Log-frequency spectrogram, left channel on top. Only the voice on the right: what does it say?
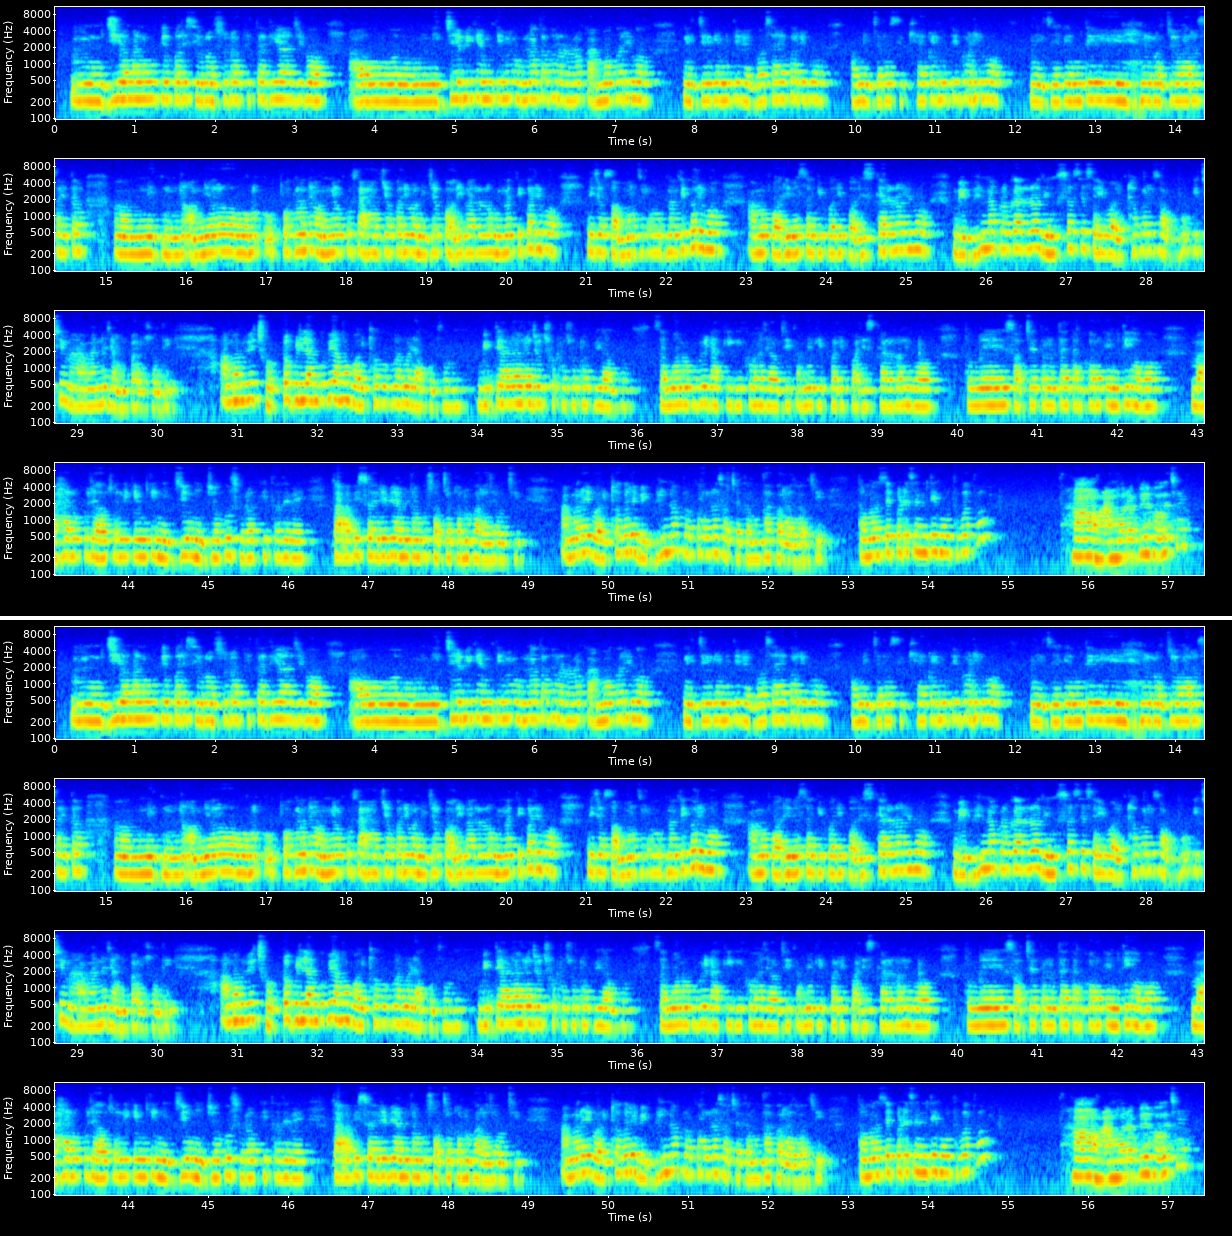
ଉଁ ଝିଅ ମାନଙ୍କୁ କିପରି ଶିରୋ ସୁରକ୍ଷି ତ ଦିଆଯିବ ଆଉ ଉଁ ନିଜେ ବି କେମିତି ଉନ୍ନତ ଧରଣର କାମ କରିବ ନିଜେ କେମିତି ବ୍ୟବସାୟ କରିବ ଆଉ ନିଜର ଶି କ୍ଷା କେମିତି ବଢିବ ନିଜେ କେମ୍ ତି ରୋଜଗାର ସହିତ ଅ ନିଦ୍ ଅନ୍ୟର ଉପକ୍ ମାନେ ଅନ୍ୟକୁ ସାହାଯ୍ୟ କରିବ ନିଜ ପରିବାର ର ଉନ୍ନତି କରିବ। ନିଜ ସମାଜର ଉନ୍ନତି କରିବ। ଆମ ପରିବେଶ କିପରି ପରିଷ୍କାର ରହିବ ବିଭିନ୍ନ ପ୍ରକ୍ କାରର ଜିନିଷ ସେ ସେଇ ବୈଠକରେ ସବୁ କିଛି ମା ମାନେ ଜାଣି ପାରୁଛନ୍ତି। ଆମର ବି ଛୋଟ ପିଲାଙ୍କୁ ବି ଆମ ବୈଠକକୁ ଆମେ ଡାକୁଚୁ। ବିଦ୍ୟାଳୟର ଯୋଉ ଛୋଟ ଛୋଟ ପିଲାଙ୍କୁ। ସେମାନଙ୍କୁ ବି ଡାକିକି କୁହାଯାଉଚ଼ି ତମେ କିପରି ପରିଷ୍କାର ରହିବ। ତୁମେ ସଚେତନ ତା ତାଙ୍କର କେମିତି ହବ ବାହାରକୁ ଯାଉଚ଼ନ୍ତି କେମିତି ନିଜେ ନିଜକୁ ସୁରକ୍ଷିତ ଦେବେ। ତା ବିଷୟରେ ବି ଆମେ ତାଙ୍କୁ ସଚେତନ କରାଯାଉଚି। ଆମର ଏଇ ବୈଠକ ରେ ବିଭିନ୍ନ ପ୍ରକାରର ସଚେତନତା କରାଯାଉଚି। ତମର ସେପଟେ ସେମିତି ହଉଥିବ ତ?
